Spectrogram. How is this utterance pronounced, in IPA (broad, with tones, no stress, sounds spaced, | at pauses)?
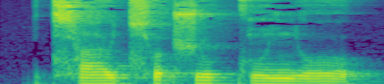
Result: t͡ɕʰ a˦ ʊ̯ t͡ɕʰ ʊ˦ ʔ ʃ u˦ kʰ ũ˦ ɲ o˦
